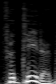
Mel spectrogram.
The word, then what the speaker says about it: Fertitta: Dana White, of course, is the man who runs the UFC and who brought the UFC really, with the Fiedo brothers. I always mispronounce their name. It's okay. They're in line with everyone. Fertitta. There you go.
